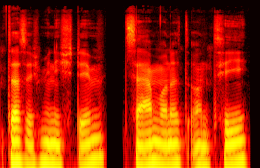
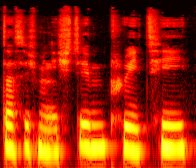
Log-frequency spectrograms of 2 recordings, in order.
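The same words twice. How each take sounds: First: Said in the usual way. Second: Clearly higher, voice before testosterone; the higher old voice from before the transition; pre-T voice. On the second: Shown as a demonstration. (deutlich höhere Stimme vor Testosteron) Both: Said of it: "da kommt jetzt der Stimmvergleich".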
